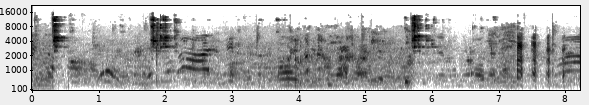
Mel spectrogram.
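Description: Plastic ring-toss rings striking and clinking against rows of glass bottles: several sharp clinks, with a quick run of them near the end.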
